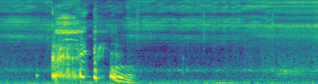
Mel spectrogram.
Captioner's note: coughing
